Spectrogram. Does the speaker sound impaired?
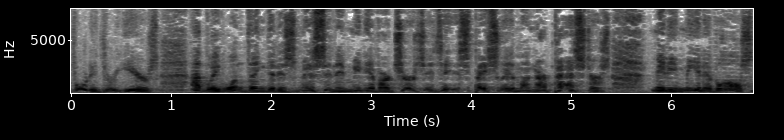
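Yes: vocal fold paralysis, bilateral; speaks with false vocal folds; voice partly regained since loss about 9 years ago, false-fold voicing on camera exam, Baptist Hospital.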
